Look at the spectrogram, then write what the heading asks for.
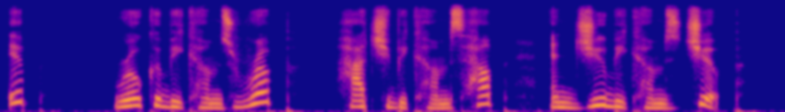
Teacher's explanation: When the numbers 1, 6, 8, and 10 meet counters that start with the P, B, K, S, or T sound, they geminate, they double up.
